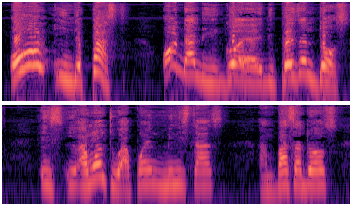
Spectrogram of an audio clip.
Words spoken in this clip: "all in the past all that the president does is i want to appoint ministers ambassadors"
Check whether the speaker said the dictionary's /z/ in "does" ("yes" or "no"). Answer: no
